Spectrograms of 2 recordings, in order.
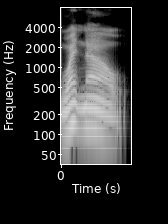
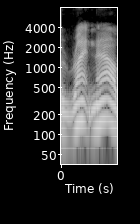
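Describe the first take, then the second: First: It begins with a W sound instead of R. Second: It begins with a clear English R sound.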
